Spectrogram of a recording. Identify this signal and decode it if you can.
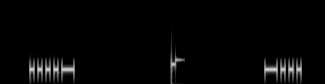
Morse code, heard as a keyed tone, about 29 wpm, 700 Hz. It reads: 4 B
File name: Single-Letter-Number-30wpm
